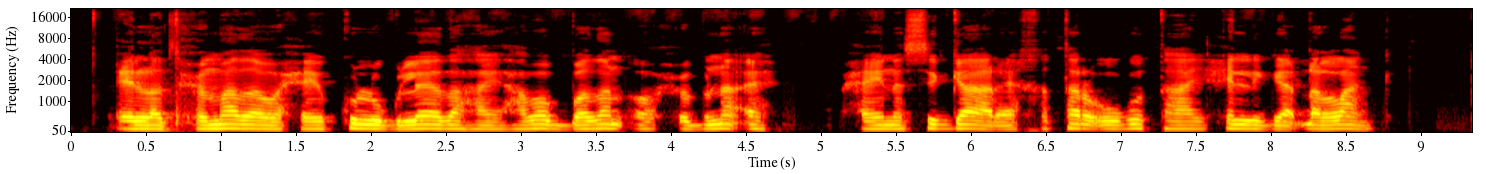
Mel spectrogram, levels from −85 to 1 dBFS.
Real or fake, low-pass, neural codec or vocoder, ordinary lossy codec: real; none; none; none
